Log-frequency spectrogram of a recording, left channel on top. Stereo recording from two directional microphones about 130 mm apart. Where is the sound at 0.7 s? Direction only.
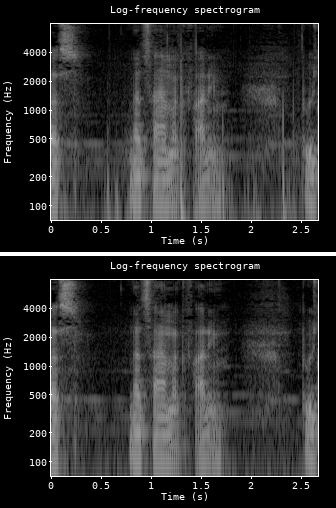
20° right (ahead or behind).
